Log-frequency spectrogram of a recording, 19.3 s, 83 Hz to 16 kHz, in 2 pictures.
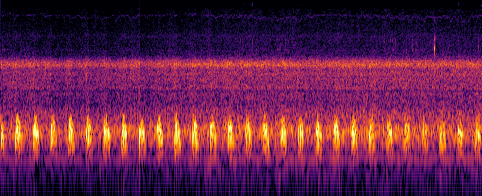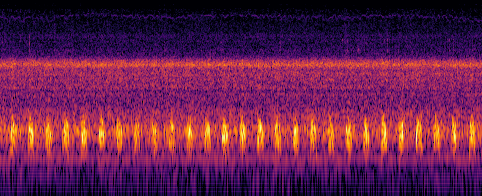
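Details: Fetal heartbeat on Doppler: fast, steady whooshing pulses at around 160 per minute with a steady background hum.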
